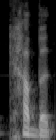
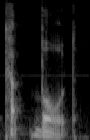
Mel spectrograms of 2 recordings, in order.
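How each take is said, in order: First: The P sound in the middle is silent. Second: The P sound in the middle is pronounced. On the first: The speaker calls it right. "cupboard contiene una P muda. Se dice cupboard" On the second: The speaker calls it wrong. "no cupboard"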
